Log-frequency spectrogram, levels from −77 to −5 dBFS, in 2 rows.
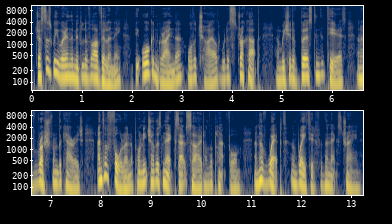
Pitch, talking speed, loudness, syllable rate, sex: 115 Hz, 240 wpm, -20 LUFS, 5.9 syllables/s, male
